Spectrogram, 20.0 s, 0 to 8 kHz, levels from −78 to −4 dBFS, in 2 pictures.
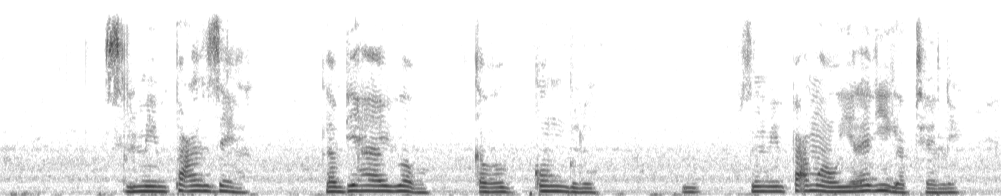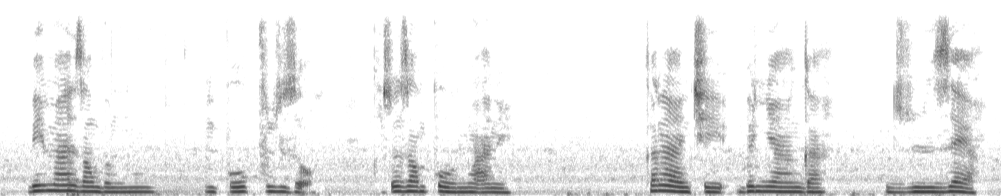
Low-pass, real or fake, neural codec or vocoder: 7.2 kHz; real; none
